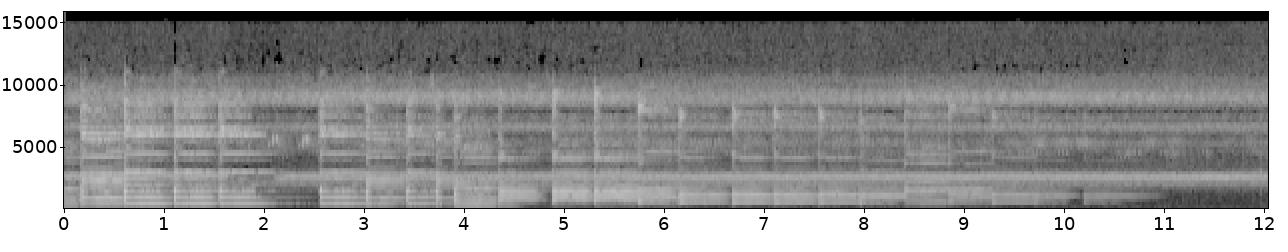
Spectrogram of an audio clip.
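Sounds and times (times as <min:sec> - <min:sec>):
chiming music notes: 0:00.0 - 0:11.0
crickets chirring: 0:00.0 - 0:12.0.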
